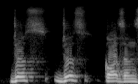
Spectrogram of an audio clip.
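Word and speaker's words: jus cogens: this just cogence, or generally, it is being pronunciated as just cogence actually.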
